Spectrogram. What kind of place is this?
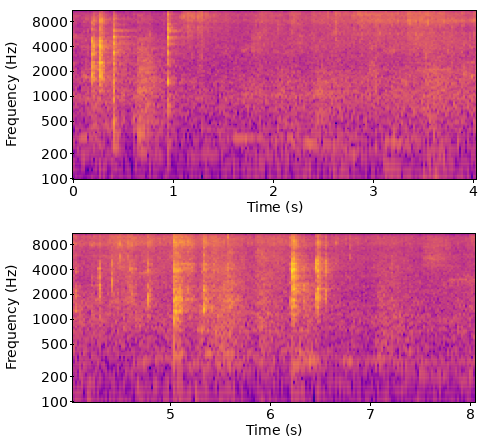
restaurant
